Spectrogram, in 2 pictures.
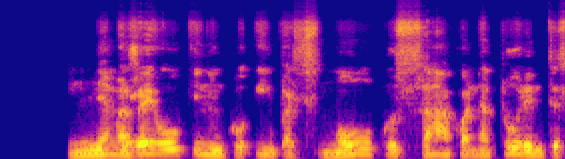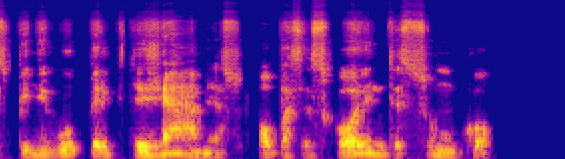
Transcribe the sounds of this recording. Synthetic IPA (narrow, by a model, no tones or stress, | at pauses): nʲɛmɐʒɐɪuːkʲɪnʲɪŋkuːʔiːpɐt͡ʃsmʊlˠkʊsːɑːkoːnʲɛt̪uːɾʲɪnʲt̪ʲɪspʲɪnʲɪɡuːpʲɪɾʲkt̪ʲɪʒʲæːmʲeːsoːpɐsʲɪskoːlʲɪnʲt̪ʲɪsʊŋkʰʊ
